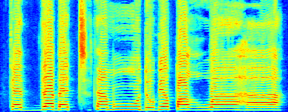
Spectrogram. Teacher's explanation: پھر حرف الغین ہے، غین کی ادائیگی حلق کے اوپر والے حصے سے ہے، غین بھی حروف تفخیم میں سے ہے، تو ہم طا کو اور غین کو دونوں کو بھاری آواز میں ادا کریں گے. یہاں واو کے بعد مد طبیعی ہے، لہذا 2 حرف کی مقدار میں ہم اپنی آواز لمبی کریں گے · کلمت ثمود میں یہاں حرف ثا ہے، ثا کی بھی ادائیگی زبان کے سر اور اوپر والے دانتوں کے اندرونی کناروں سے ہے. کلمت بطغواہا میں یہاں حرف طا ہے، طا حروف تفخیم میں سے ہے، طا کی ادائیگی زبان کی نوک اور اوپر کے دانتوں کی جڑ سے ہے، تو ہم اسے وہیں سے پڑھیں گے اور اسے بھاری آواز میں بھی ادا کریں گے کیونکہ وہ حروف تفخیم میں سے ہے.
